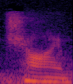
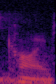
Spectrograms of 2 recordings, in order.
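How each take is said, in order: First: The word begins with a 'ch' sound. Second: The word begins with a 'k' sound. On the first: The speaker calls it wrong. "It looks like it should be chime" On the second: The speaker calls it right. "the correct, correct pronunciation is chyme"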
